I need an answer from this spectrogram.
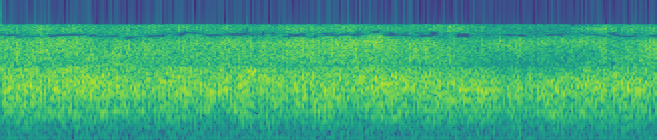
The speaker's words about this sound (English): That round of applause is for Carl Hubbell. Carl Hubbell gets a nice round of applause from all of the fans there at the Polo Grounds in New York as he steps up to the plate.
